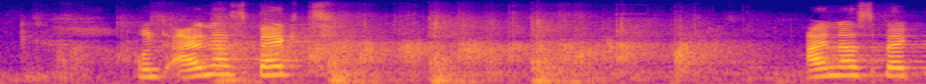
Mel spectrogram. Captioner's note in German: Beifall bei der SPD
